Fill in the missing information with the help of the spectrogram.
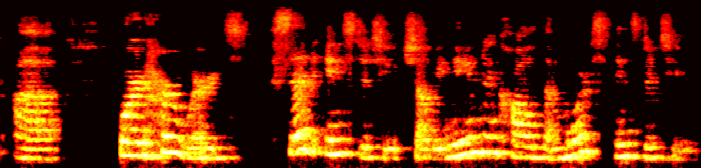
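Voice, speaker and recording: A soft-spoken woman presenting as a library director, with frequent ums, over a video call. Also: a little high. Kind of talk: community presentation. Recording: echoey room, far from mic.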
